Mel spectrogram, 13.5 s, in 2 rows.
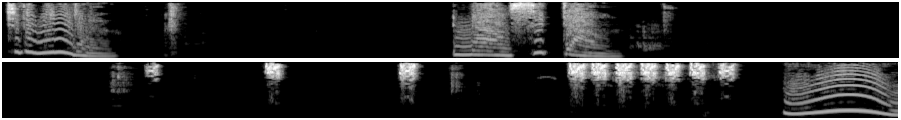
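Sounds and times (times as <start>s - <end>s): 
speech: 0.1s - 0.9s, 3.6s - 5.1s
bird chirping: 7.7s - 7.9s, 8.7s - 8.9s, 9.7s - 9.9s, 10.7s - 12.8s.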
